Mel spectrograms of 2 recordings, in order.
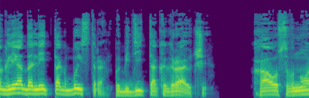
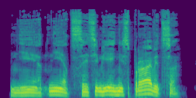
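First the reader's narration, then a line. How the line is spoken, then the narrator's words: Growled. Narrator (Russian): Сильвия зарычала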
